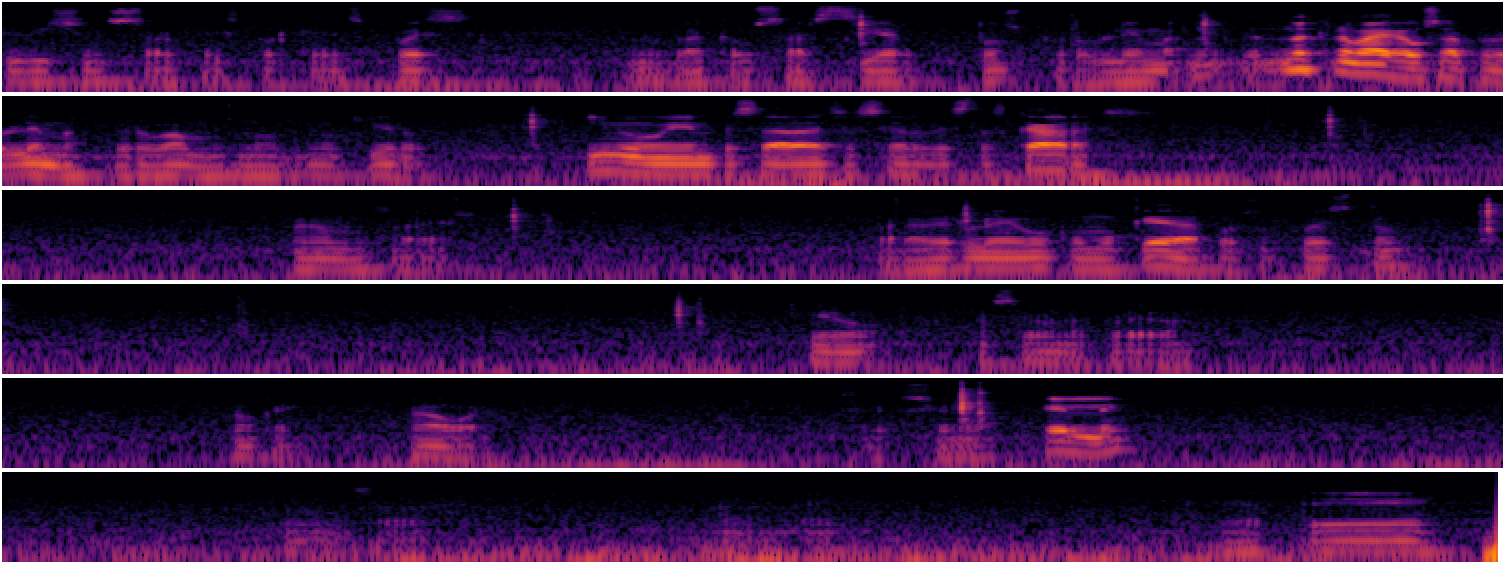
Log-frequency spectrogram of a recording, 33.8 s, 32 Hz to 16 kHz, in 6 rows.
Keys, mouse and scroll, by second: 1.7 scroll up 2, 2.5-4.0 drag, 4.5 shift+click, 5.3 shift+scroll up 2, 6.2 right click, 7.5 x, 8.7 right click, 10.2 right click, 10.5 x, 11.7 click, 12.7 right click, 13.1 x, 13.6 click, 14.4 right click, 14.7 x, 16.2 click, 16.8 shift+middle click, 18.5 right click, 19.3 x, 19.8 click, 20.2 scroll down 1, 20.5-22.9 drag, 25.0 right click, 26.0 l, 28.8-33.7 drag.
